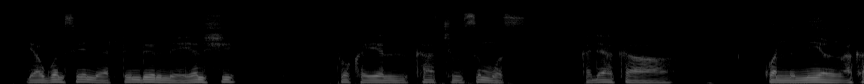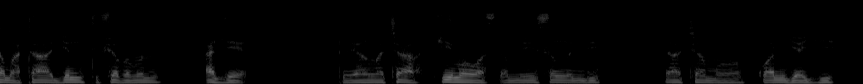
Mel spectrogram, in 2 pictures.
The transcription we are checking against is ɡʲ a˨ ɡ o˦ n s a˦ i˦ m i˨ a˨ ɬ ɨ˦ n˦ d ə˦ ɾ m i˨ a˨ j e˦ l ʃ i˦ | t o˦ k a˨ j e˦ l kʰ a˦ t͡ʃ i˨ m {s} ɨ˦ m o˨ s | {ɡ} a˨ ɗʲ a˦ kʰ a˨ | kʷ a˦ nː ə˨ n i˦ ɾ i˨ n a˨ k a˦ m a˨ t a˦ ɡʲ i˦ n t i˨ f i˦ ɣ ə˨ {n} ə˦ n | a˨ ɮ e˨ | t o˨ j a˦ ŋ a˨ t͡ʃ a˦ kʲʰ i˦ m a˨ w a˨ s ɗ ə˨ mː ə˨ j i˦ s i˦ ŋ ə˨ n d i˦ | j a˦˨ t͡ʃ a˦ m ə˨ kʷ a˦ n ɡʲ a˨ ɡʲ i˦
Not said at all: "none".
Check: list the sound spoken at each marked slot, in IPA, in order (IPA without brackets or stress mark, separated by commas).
s, k, m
